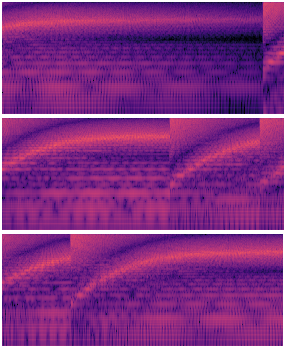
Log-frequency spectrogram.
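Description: Analogue synthesizer notes through an AJH Synth Next Phase analogue phaser set to extreme settings, its frequency driven by an envelope. A held note fades slightly, then new notes come about three seconds in and roughly every second after, each opening with a rising phaser sweep.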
